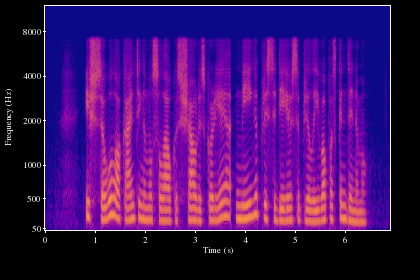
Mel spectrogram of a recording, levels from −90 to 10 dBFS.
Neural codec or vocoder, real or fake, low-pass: codec, 16 kHz, 0.2 kbps, FocalCodec; fake; 7.2 kHz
